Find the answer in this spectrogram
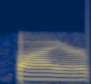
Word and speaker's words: FHIR: healthcare interoperability resources so it's pronounced fire but it's spelled fhir and this is a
